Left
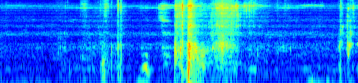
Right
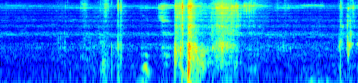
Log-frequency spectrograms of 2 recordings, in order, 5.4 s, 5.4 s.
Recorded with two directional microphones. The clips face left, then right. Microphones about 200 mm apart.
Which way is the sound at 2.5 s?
5° right (ahead or behind).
